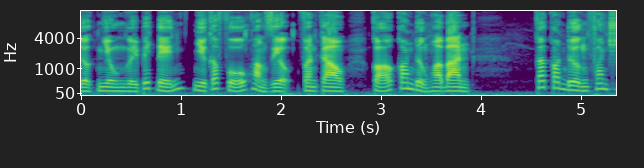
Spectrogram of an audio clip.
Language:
Vietnamese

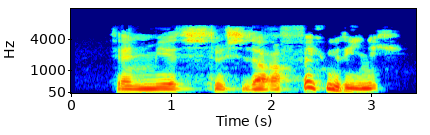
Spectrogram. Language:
Kabyle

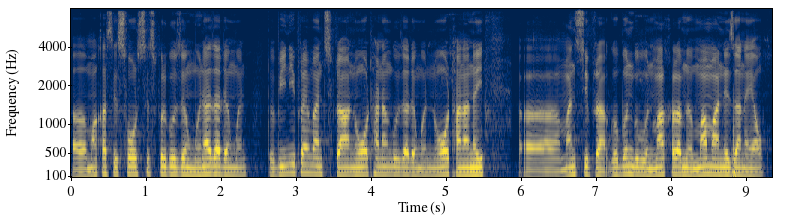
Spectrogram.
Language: Bodo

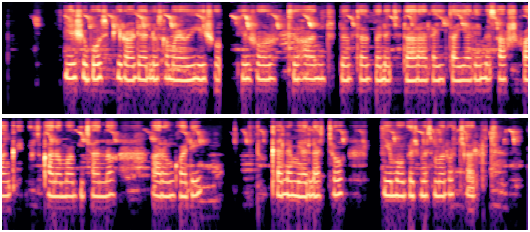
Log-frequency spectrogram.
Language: Amharic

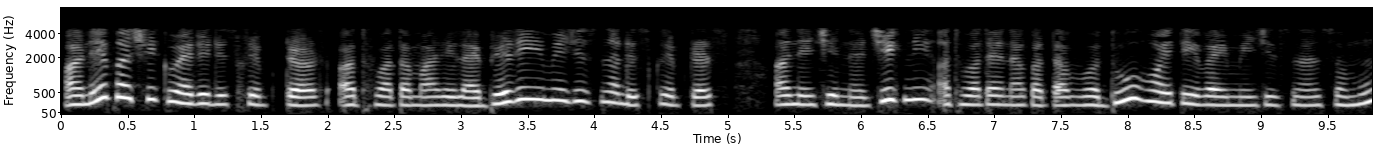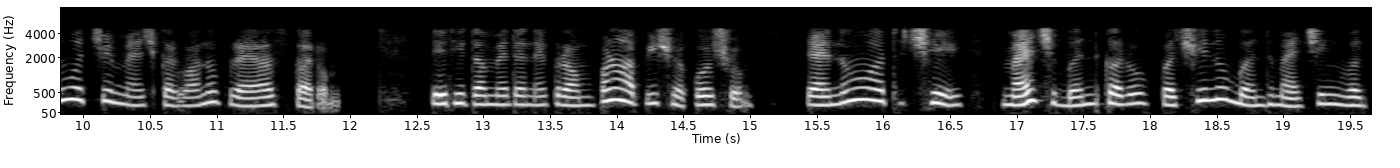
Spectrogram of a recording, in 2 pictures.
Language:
Gujarati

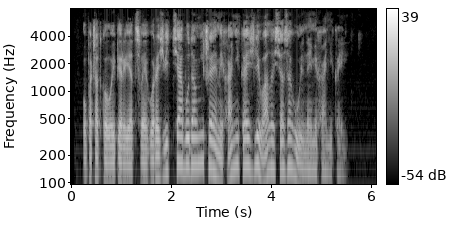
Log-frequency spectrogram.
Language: Belarusian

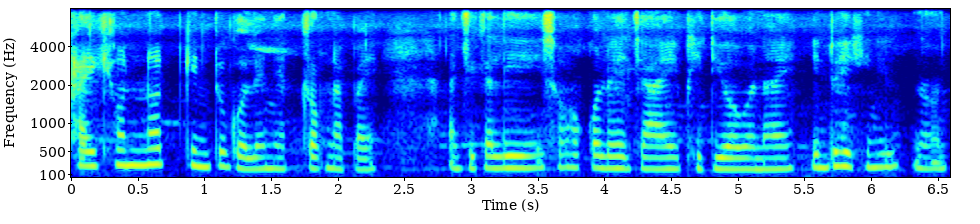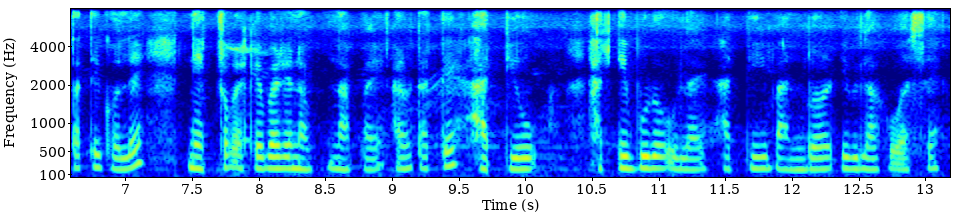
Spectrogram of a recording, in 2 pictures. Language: Assamese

